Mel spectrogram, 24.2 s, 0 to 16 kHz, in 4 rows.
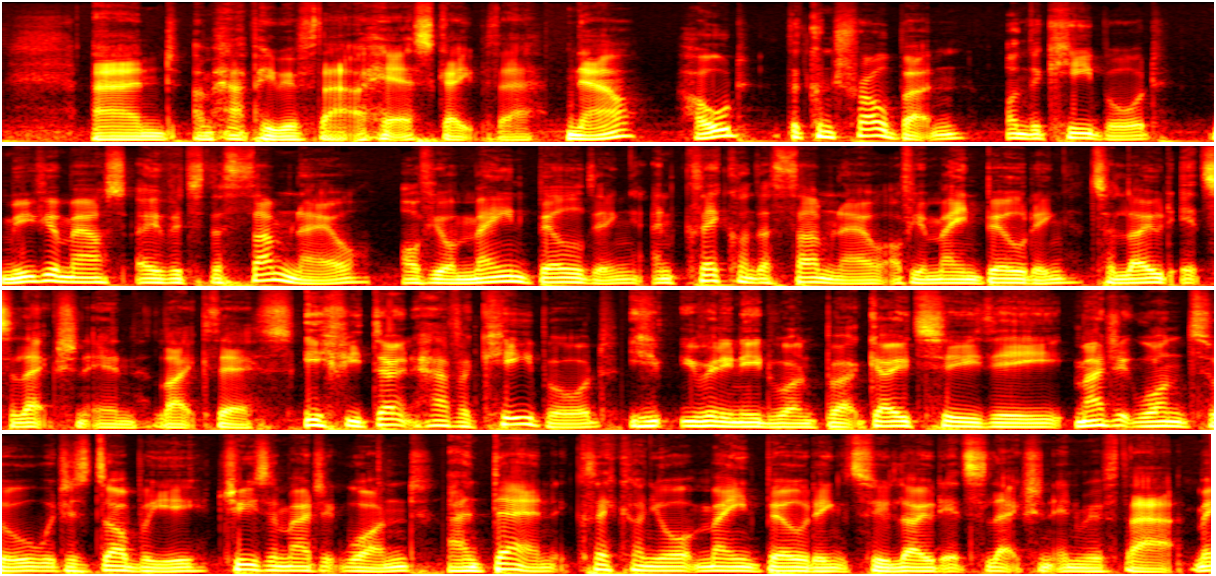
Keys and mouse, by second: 0.6 Escape, 7.9 ctrl+click, 15.2 click, 18.3 click, 19.7 ctrl+d, 20.7 click, 24.0 click.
